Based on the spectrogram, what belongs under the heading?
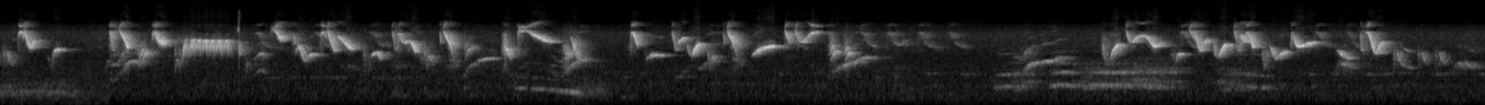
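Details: Canary song recorded as tutor material for training songbirds: a continuous high, rapid chatter of twittering and trilled notes with brief pauses, a lower whistled note near the middle, and a softer burst of lower sound near the end.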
